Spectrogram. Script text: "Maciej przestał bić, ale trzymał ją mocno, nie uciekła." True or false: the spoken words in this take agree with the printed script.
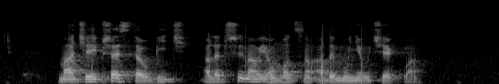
false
